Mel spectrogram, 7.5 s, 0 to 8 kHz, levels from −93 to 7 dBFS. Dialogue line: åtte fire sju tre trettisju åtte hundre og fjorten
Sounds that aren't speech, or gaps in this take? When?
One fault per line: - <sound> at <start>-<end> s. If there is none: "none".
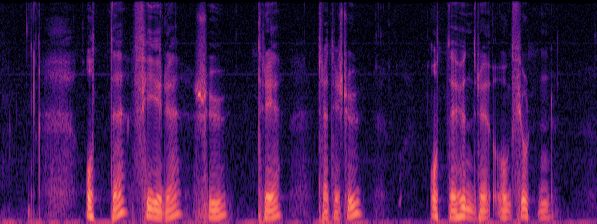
- dropout at 4.3-4.3 s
